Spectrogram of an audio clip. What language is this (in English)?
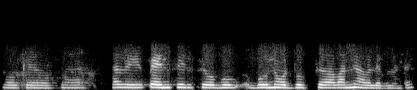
Telugu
